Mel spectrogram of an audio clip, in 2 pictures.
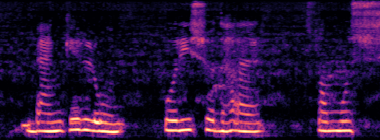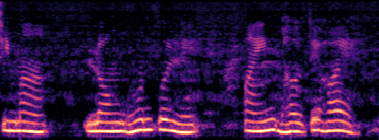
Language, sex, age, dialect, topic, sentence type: Bengali, female, 36-40, Standard Colloquial, banking, question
